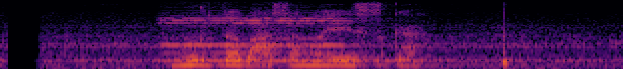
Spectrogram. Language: Nepali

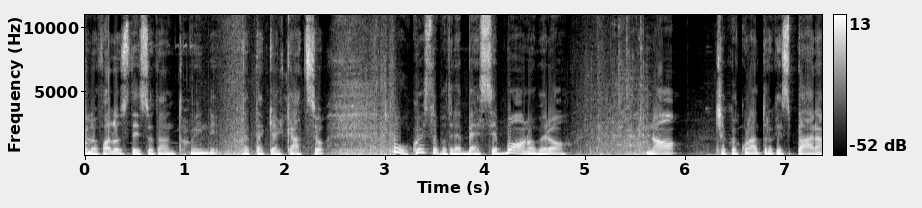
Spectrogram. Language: Italian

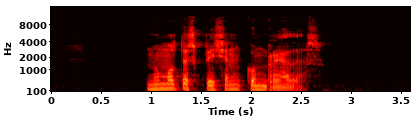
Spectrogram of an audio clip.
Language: Catalan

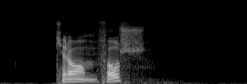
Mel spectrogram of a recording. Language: Swedish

